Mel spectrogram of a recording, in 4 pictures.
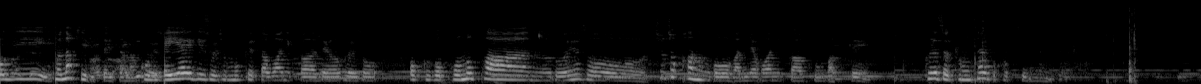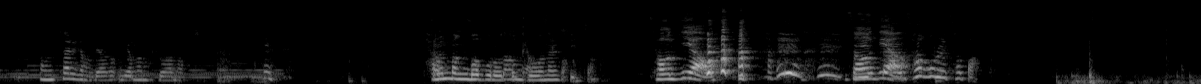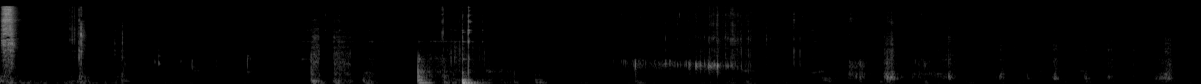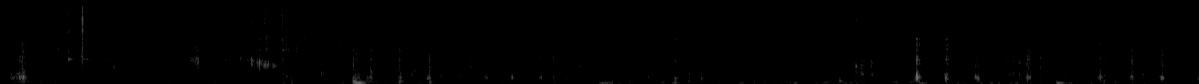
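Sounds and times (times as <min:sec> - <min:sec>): crunching fried chicken: 0:30.1 - 0:37.2, 0:37.8 - 0:48.0.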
